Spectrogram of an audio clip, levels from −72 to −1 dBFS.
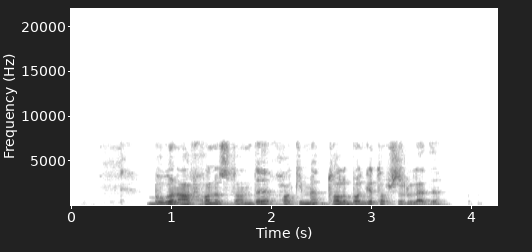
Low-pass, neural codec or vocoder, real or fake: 7.2 kHz; none; real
